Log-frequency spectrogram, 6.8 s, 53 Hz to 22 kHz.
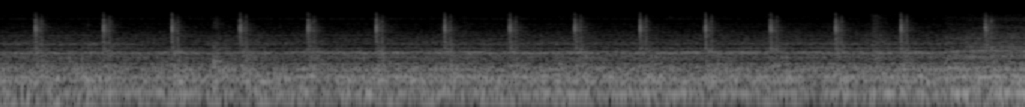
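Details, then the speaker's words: VEVOR Chinese diesel air heater on a 12 V deep-cycle battery, pump frequency 5.2, running after preheat: sharp, regular ticks about twice a second over a soft burner hum; the fuel pump is feeding diesel normally. "so after the controller is done with the starting procedure i can hear the burner burning and i can hear the fuel pump pumping the diesel fuel into the burning chamber"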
